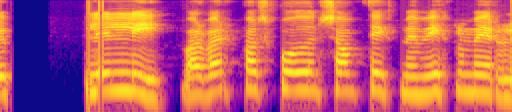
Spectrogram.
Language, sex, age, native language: Icelandic, female, 15, Icelandic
